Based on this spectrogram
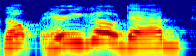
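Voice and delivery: brisk nurse. Retold or imitated. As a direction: play the nurse briskly handing the baby over. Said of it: "She goes".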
